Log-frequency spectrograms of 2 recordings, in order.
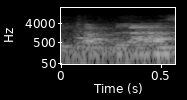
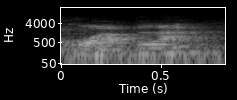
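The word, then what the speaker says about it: Qapla': No es Cuapla, es Capla.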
